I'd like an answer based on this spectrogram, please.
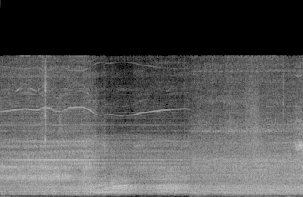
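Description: Radio-controlled model construction machines working, giving a continuous engine-like drone that swells about two seconds in.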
